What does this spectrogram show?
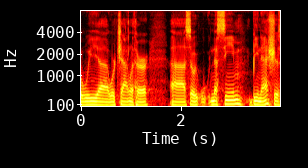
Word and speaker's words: Nasim Binesh: So Nasim Binesh is how you pronounce it.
